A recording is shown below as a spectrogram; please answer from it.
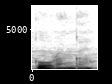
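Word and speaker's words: Gauranga: are going to change one of these mantras goranga we first joined the guys in the background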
